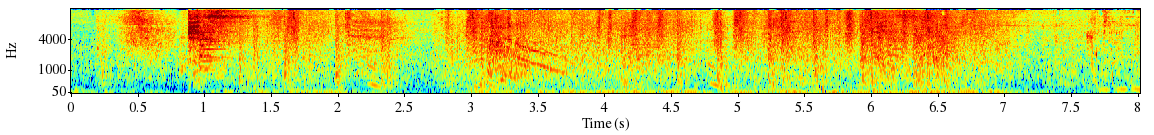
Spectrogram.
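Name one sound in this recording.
An energy weapon fires rapid crackling bursts.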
